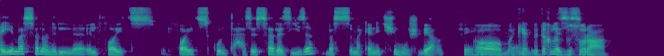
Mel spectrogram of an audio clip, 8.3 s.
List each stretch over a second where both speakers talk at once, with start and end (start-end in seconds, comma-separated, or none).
5.9-7.4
